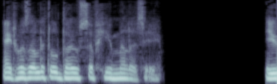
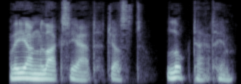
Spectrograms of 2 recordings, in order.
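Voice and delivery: usual speaking voice

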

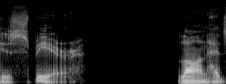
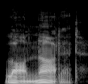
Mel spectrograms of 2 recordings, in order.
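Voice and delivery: usual speaking voice

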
